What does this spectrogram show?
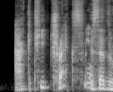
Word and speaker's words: Actitrex: As the people who are watching this can already see, your company is called Actitrex. Yes. Is that the right pronunciation?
